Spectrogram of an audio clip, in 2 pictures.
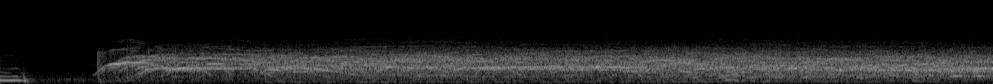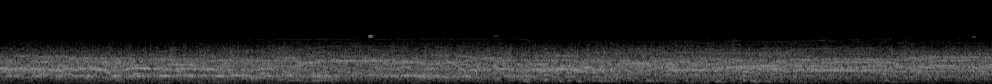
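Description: A large audience cheers and applauds loudly.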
